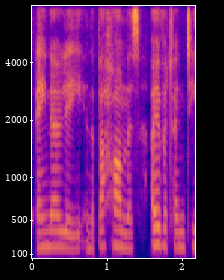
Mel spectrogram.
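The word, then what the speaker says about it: anole: Lois first formed this ad hoc study project when he was catching and measuring animal lizards pronounced anoli in the Bahamas over 20 years ago and noticed a female who was missing part of her hind leg.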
